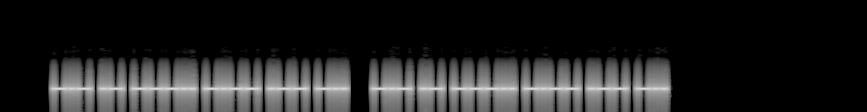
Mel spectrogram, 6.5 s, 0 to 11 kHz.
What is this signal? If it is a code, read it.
Morse code, heard as a keyed tone, about 40 wpm, 700 Hz. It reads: KA8YWD KA8YWD
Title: USA Call Signs Repeated 2x 40wpm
